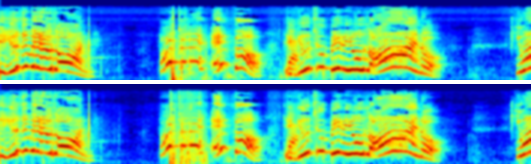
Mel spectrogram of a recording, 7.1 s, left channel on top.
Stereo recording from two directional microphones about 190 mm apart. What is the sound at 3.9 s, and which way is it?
A child's voice, 20° right (ahead or behind).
